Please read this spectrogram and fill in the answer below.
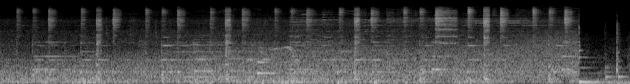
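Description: Steel pan played with mallets: a quick run of struck, ringing notes over a steady low outdoor rumble, cut off suddenly near the end.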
